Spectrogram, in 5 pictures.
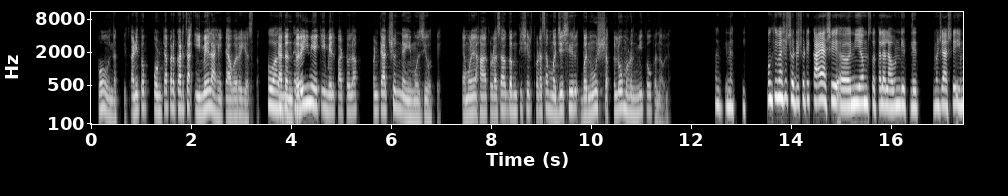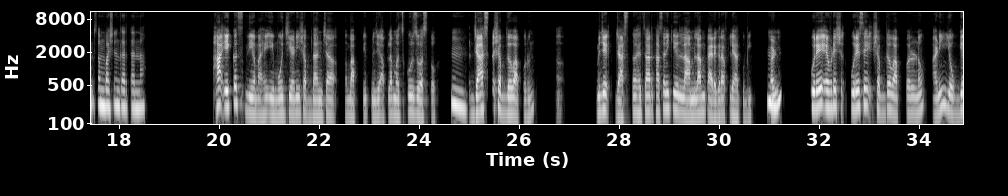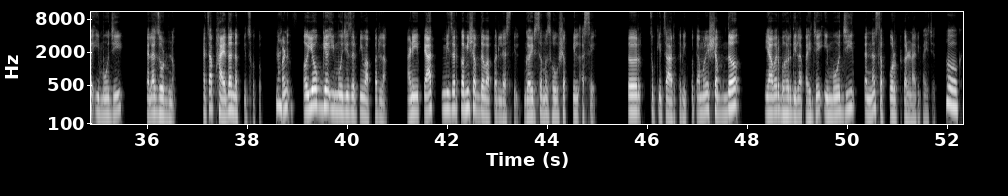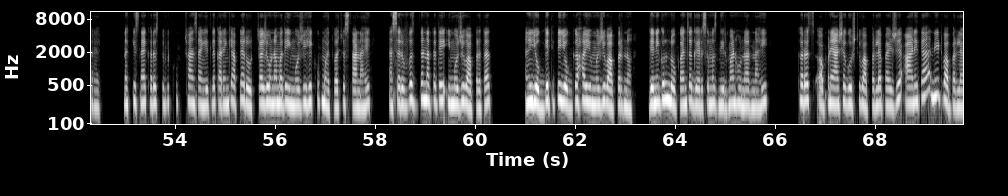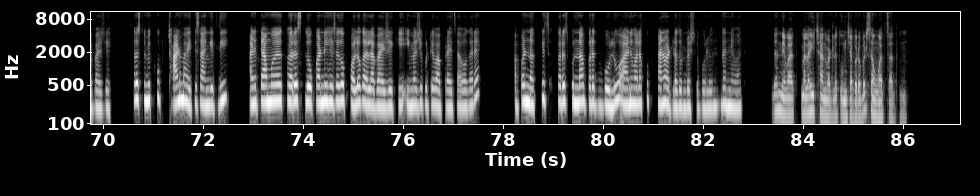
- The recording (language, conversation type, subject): Marathi, podcast, इमोजी वापरल्यामुळे संभाषणात कोणते गैरसमज निर्माण होऊ शकतात?
- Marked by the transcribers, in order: other background noise; tapping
